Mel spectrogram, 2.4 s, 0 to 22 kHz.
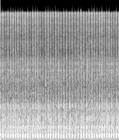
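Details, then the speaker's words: Old Evinrude 20 hp two-stroke tiller outboard, revived, held in reverse: quick, even putter with no misses or knocks; it won't rev fully without gear load, so it is running normally. "Seems to work. Yep, so it doesn't rev up all the way without gearing."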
